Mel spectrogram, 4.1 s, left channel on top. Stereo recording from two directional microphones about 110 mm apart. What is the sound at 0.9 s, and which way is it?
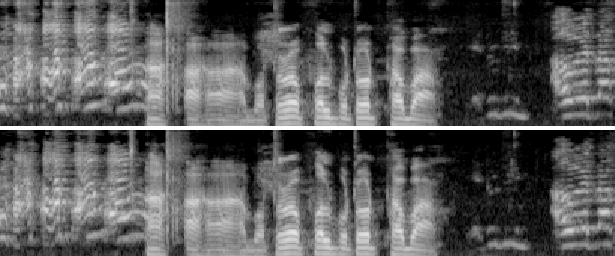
Speech, 35° right (ahead or behind).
